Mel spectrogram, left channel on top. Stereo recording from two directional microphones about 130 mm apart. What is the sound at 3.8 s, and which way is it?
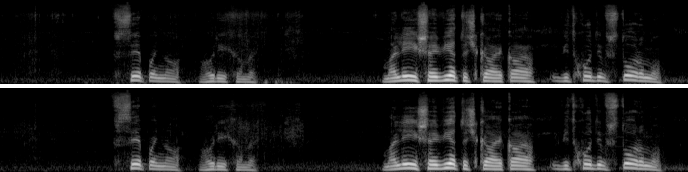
Speech, 25° left (ahead or behind).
